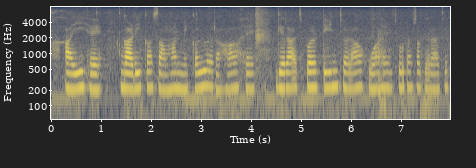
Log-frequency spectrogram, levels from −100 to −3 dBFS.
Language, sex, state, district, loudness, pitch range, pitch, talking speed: Hindi, female, Uttarakhand, Uttarkashi, -20 LUFS, 210-225 Hz, 215 Hz, 135 wpm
